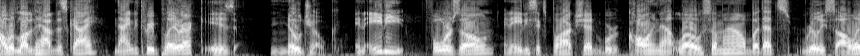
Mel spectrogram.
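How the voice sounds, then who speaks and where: In an American accent and an ordinary speaking voice, the speaker goes at a moderate pace with ordinary pitch variation and hardly any pauses, on a very clean recording with a silent background and a dry, close sound with no echo. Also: man, fairly high pitch for a man. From Massachusetts. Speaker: video game podcast co-host. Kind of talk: casual gaming discussion.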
